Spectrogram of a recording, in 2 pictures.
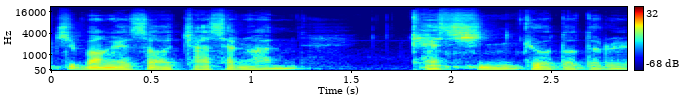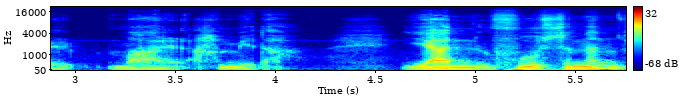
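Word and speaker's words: Jan Hus: 모라비아는 누토의 종교계혁 이전의 개혁자이고 순교자인 얀 후스를 추정하던 사람들로 보에미안 지방에서 자생한 개신 교도들을 말합니다. 얀 후수는 흔히 존수라 영어식으로 발음하기도 하고 보에미안 지방은 지금의 체코 언저리를 말합니다.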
